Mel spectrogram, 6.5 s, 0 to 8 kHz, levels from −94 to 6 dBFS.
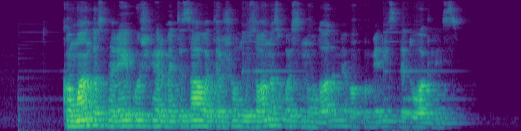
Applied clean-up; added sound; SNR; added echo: neural separator model SepFormer DNS4.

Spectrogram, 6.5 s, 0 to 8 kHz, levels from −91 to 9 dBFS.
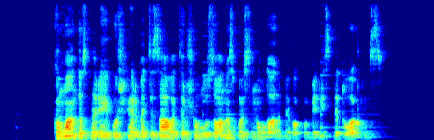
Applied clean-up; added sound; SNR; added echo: neural mask model DeepFilterNet 3.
